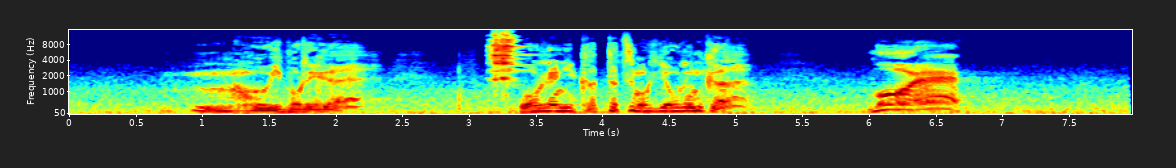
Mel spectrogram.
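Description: A younger man shouts aggressively.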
